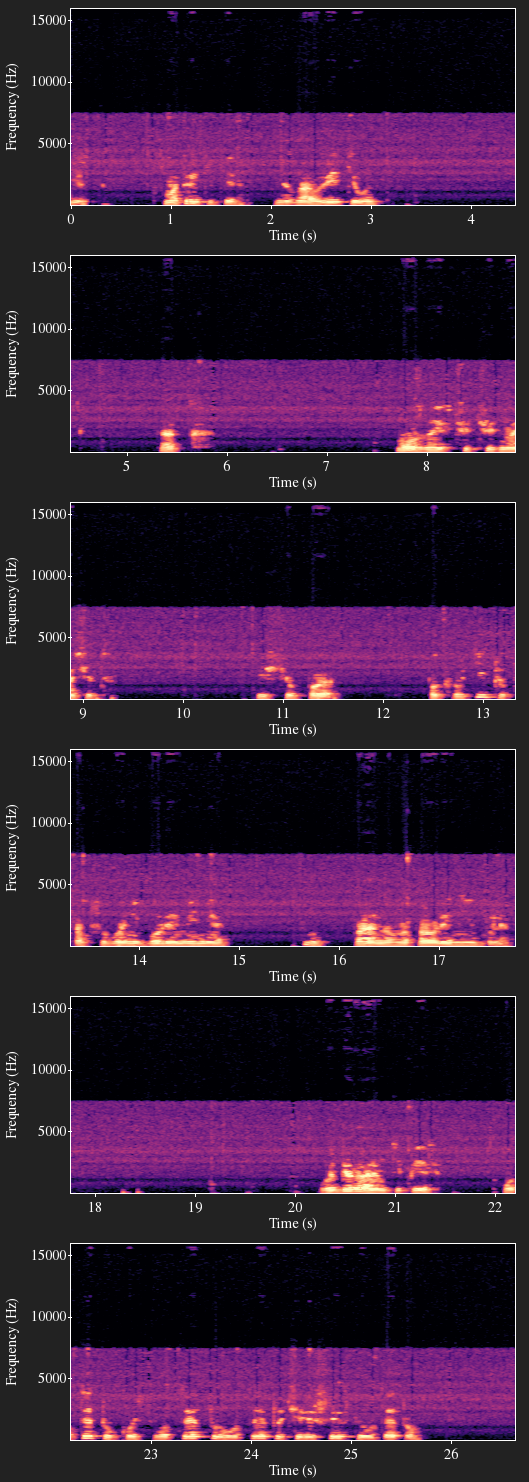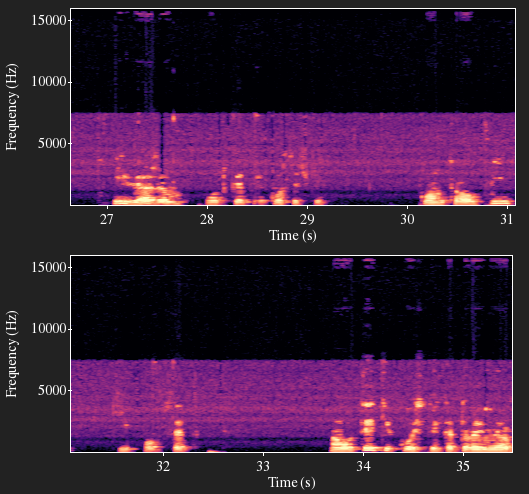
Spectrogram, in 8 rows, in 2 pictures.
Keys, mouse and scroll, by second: 1.1 shift+middle click, 2.0 middle click, 3.4 middle click, 3.5 shift+middle click, 5.5 click, 6.5 middle click, 9.0 g, 10.5 click, 11.2 g, 13.1 click, 13.6 g, 15.5 middle click, 17.4 click, 18.1 g, 19.5 middle click, 22.2 click, 23.0 shift+click, 24.8 shift+click, 25.2 middle click, 27.2 middle click, 27.2 scroll up 1, 28.2 shift+click, 29.0-29.9 scroll down 3, 30.8 ctrl+p, 32.6-33.6 scroll down 2, 33.9 click, 34.6 middle click.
